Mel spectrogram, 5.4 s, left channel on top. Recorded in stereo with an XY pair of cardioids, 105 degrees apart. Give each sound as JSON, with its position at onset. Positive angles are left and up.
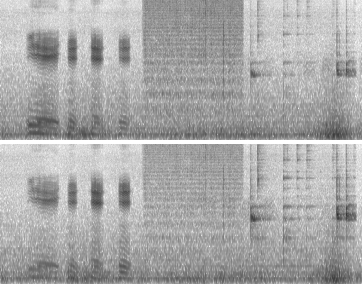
{"t": 0.4, "sound": "laughter", "azimuth_deg": 60}
{"t": 2.1, "sound": "frying", "azimuth_deg": 40}
{"t": 3.8, "sound": "dripping", "azimuth_deg": -55}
